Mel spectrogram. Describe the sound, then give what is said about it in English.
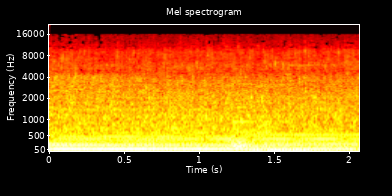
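River water flowing in a continuous soft rushing wash with a low steady hum beneath. It is unbroken and even throughout, with no voices. “As you tune in to the soothing melody of the river, the whispering of the breeze,”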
